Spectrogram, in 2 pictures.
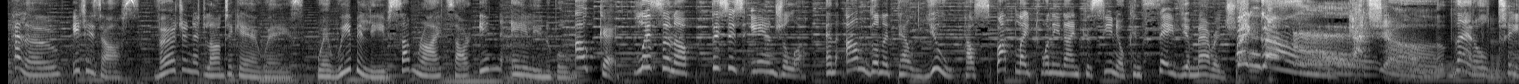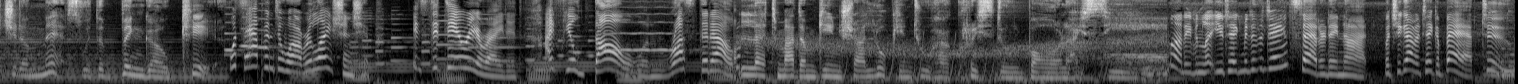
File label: character, female voice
